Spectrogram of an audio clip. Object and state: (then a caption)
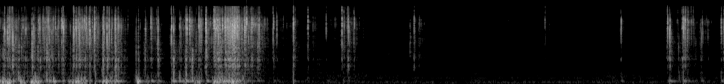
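Bar of soap being carved. A utility knife blade scores and scrapes grid cuts across a solid, translucent, palm-sized red bar of soap held in one hand, shaving off small cubes. Dense, bright, crunchy scraping and crackling fills the first three and a half seconds. It then thins out to a few isolated sharp clicks and a final short burst of crackling.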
